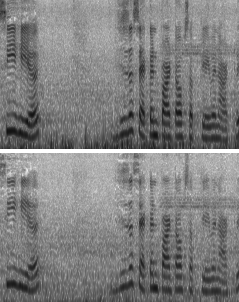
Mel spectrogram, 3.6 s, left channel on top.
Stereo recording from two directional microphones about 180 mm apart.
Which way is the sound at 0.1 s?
35° left (ahead or behind).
